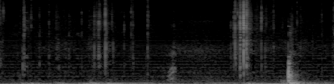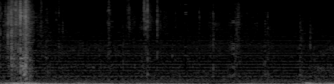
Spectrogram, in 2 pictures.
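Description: Foil wrapper of a trading-card pack being torn open and crinkled by hand, with a sharp tear about three seconds in and a longer one a second and a half later.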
